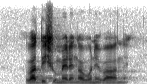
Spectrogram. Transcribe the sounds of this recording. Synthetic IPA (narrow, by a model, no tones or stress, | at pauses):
βad̪iʃumɛɺɛŋɡaβɔnɛβaːnɛ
